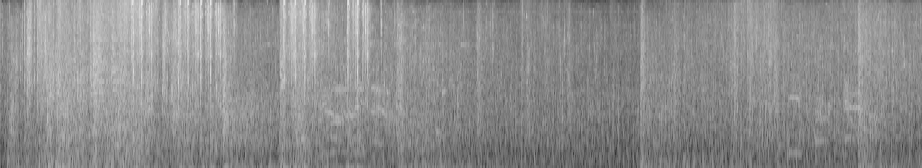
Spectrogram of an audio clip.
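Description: Gunfire in Rise of the Tomb Raider, sharp bursts and rattling volleys with booming impacts crowding the whole stretch, loud and close, while voices shout over the combat.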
